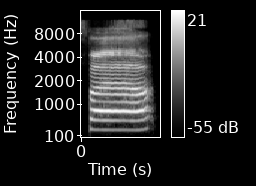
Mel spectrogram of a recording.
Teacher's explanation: इसके बाद हम आते हैं फा लेटर पर। नीचे वाले लिप्स जो है हमारे ऊपर वाले दांत से कनेक्ट होगा और हम पढ़ेंगे फ, ठीक है।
